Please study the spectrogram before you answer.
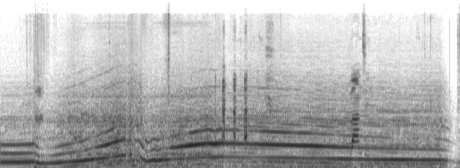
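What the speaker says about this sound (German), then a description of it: "Ich teste jetzt mal die Launch Control, das muss ich mal demonstrieren." A Nissan GT-R launches with launch control, its engine revving loudly and climbing through a gear change as it accelerates hard, heard from inside the car with a brief voice over the roar.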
